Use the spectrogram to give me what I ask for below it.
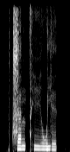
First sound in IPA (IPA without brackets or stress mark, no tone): t͡s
